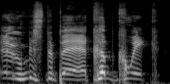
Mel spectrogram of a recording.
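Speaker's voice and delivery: frantic high-pitched critter. Acted. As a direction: squeal for the bear to hurry. Weasels call the bear.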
